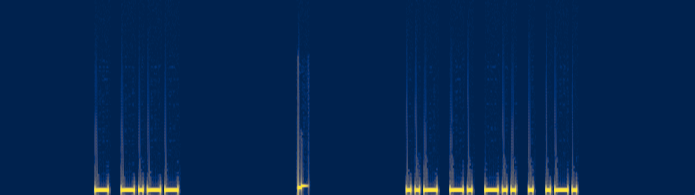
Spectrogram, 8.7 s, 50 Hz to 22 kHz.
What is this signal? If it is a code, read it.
Morse code, heard as a keyed tone, about 22 wpm, 700 Hz. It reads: TY UNDER
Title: Prefixes and Suffixes 22wpm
